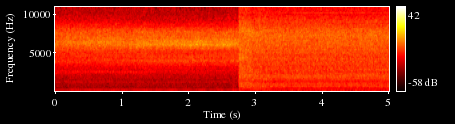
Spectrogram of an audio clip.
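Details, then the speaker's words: 2012 Mazda 3 s, 2.5 L engine, with a coolant leak and reported stalling, just started and not yet at temperature: steady, even idle with a smooth low hum and no knocks, a burst of fan or air noise partway; sounds healthy. "so it is running it doesn't sound bad but we may need to get it up to temperature"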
